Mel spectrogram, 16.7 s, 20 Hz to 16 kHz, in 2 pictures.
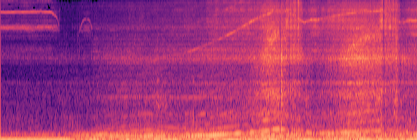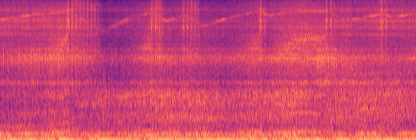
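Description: Turbocharged Lexus IS200 engine revving hard, its pitch rising and falling again and again. A high turbo whine climbs over it several times. Heavy wind rumble on the hood-mounted microphone.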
